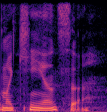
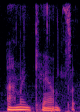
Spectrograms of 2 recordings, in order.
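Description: First: It is said in an East Coast accent. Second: It is said in a plain accent.

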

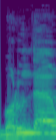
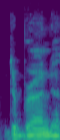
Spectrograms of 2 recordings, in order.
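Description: First: The name is said with Spanish sounds. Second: The name is said with English sounds. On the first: This is the name's original form. "It's Mexican. Barunda would be the appropriate way to say it" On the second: This is the form others usually use. "But I'm totally used to Barunda"

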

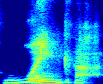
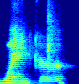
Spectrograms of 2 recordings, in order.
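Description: First: The word is said in a British accent. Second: The word is said without a British accent. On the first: The speaker calls it right. "It's so much better when you've got the British accent because it's wanker" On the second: The speaker calls it wrong. "But I don't have the accent, so I have to settle with wanker"

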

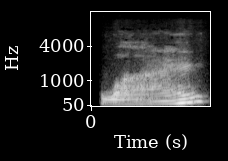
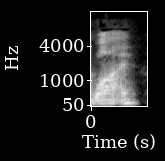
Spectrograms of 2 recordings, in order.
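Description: First: It is said slowly and deliberately. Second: It is said quickly and lightly.

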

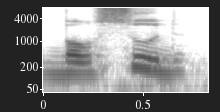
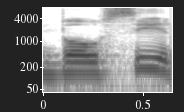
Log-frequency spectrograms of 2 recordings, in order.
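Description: First: The second word has an 'oo' vowel. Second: The second word has an 'ee' vowel. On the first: The speaker calls it right. "Many of the Rishonim already jump Bor Sud" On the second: The speaker calls it wrong. "many of the books say Bor Sid or Bor Said, but really that's not correct"

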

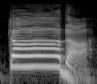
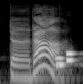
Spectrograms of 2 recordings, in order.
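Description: First: The first syllable is stressed. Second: The second syllable is stressed. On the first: "A moment ago, we talked about da-da" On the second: "Now we're going to go da-da"

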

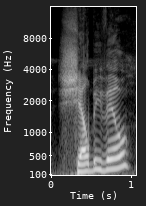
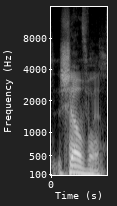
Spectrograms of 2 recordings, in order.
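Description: First: Every syllable of the name is pronounced. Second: The name is squeezed into two short syllables. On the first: This follows the written spelling. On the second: This is how the locals say it.

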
